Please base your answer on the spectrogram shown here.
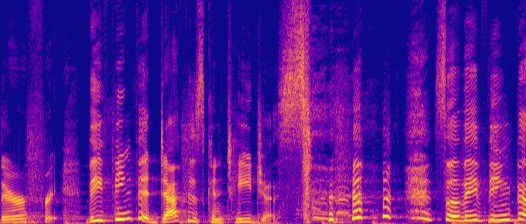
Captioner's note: giggles lightly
